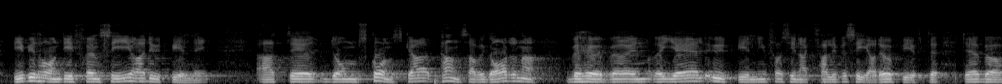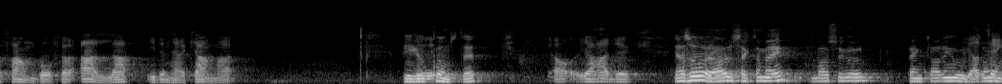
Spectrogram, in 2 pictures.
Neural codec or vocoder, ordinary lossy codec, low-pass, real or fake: none; none; 7.2 kHz; real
